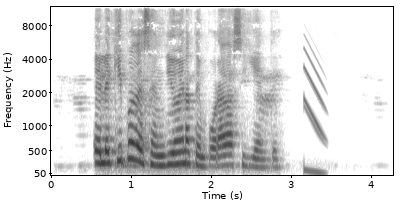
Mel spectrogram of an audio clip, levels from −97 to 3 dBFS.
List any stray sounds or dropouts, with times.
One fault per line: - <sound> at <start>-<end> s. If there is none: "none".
- chirp at 3.2-3.5 s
